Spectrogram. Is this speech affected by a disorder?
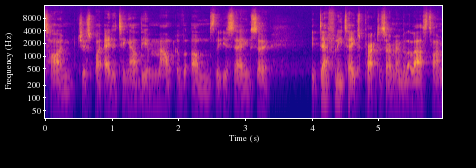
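No.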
